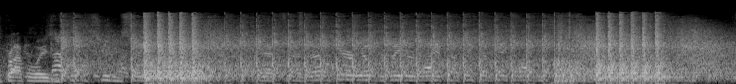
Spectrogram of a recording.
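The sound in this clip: Loud bursts of automatic gunfire from firearms during a shooting session, many rapid shots fired in quick succession with short pauses between volleys.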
